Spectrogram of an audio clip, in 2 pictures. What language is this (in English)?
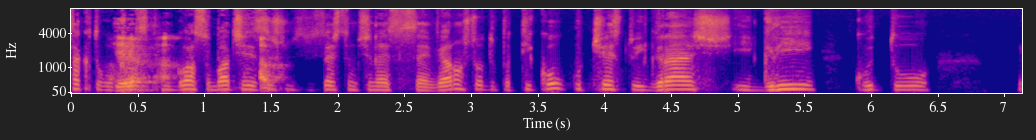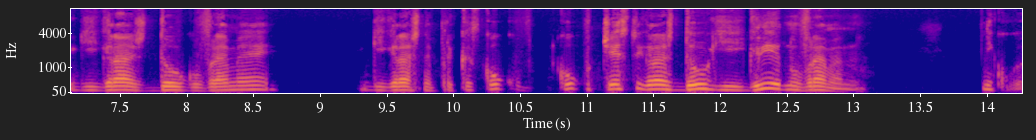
Bulgarian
